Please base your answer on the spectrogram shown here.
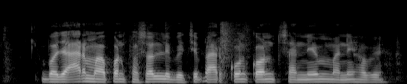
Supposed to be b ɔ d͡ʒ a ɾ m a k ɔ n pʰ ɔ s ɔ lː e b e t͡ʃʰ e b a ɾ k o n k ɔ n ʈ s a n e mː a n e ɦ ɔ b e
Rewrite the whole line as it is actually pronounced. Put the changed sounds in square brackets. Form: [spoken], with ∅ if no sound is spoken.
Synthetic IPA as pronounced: b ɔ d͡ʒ a ɾ m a [p] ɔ n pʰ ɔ s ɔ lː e b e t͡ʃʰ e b a ɾ k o n k ɔ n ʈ s a n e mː a n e ɦ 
